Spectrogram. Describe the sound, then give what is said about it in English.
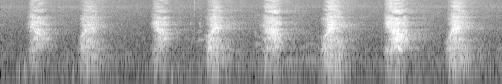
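Eight airy, breathy pulses in a steady rhythm, fairly soft, like someone breathing in and out deeply and audibly, with no talking. “Have you ever found yourself deep breathing?”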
